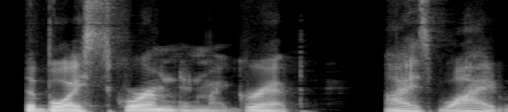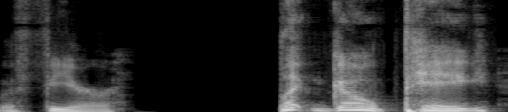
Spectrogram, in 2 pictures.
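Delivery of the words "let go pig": put-on a high, loud boy's demand, not the bass the text describes. Boy in a stranger's grip, yelling to be let go. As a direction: bark it out as a cornered kid. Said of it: "he demanded".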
